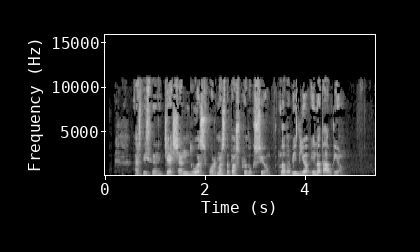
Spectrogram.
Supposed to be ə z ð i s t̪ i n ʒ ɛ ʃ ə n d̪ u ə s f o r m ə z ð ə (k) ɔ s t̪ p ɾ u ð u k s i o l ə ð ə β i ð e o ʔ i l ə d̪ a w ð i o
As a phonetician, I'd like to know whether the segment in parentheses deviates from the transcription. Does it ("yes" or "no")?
yes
